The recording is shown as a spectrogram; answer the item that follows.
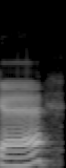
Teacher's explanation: ਕੱਕਾ ਜਿਹੜੀ ਧੁਨੀ ਹੈ ਕੈ, ਉਸ ਦਾ ਉਚਾਰਨ ਕੰਠ ਦੇ ਵਿੱਚੋਂ ਹੁੰਦਾ ਹੈ, ਇਹ ਹੈ ਕੰਠੀ ਧੁਨੀ।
